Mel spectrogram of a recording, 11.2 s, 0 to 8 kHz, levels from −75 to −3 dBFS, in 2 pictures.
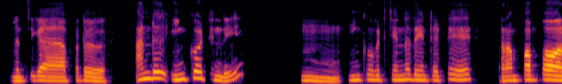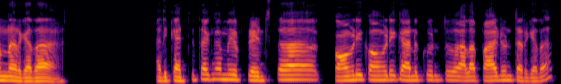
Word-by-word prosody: మంచిగా. 145 +2 0 0.2
అప్పుడు 145 +2 -4 0.5
అండ్ 215 +3 +3 0.2
ఇంకోటండి 180 - 0 0.7
హ్మ్, 130 -5 -2 0.2
ఇంకొకటి 165 -1 -4
చిన్నది 175 +1 -1
ఏంటంటే, 160 +3 -5 0.5
'రంపంపం' 165 +2 +5
అన్నారు 145 -4 +3
కదా! 125 +1 +4 1.1
అది 135 0 -1
ఖచ్చితంగా 170 +7 -1
మీరు 170 -1 +1
ఫ్రెండ్స్‌తో 155 +3 0 0.5
కామెడీ 155 +4 +3
కామెడీగా 165 0 +1
అనుకుంటూ 155 +1 -6
అలా 145 0 +1
పాడుంటారు 145 -3 0
కదా! 160 - -3
155 Hz, 110 wpm, -22 LUFS, 145-170 Hz, 1.1 s, రంపంపం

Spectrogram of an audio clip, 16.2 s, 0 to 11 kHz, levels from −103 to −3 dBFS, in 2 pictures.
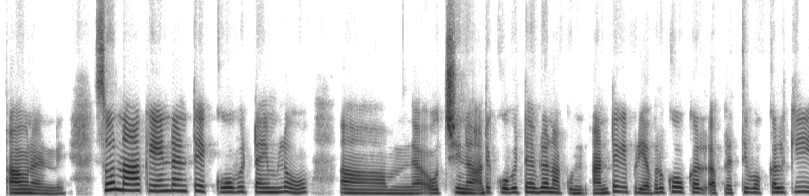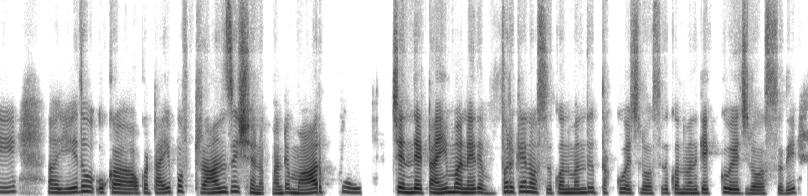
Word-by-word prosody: అవునండి. 180 -5 0 0.4
సో 360 - +3 0.2
నాకేంటంటే 320 -2 +2 0.2
కోవిడ్ 255 +1 0
టైమ్‌లో 245 0 -1 0.5
ఆహ్, 195 -2 -2
హ్మ్, 180 - -6 0.4
వచ్చిన 210 +1 +3
అంటే 220 +7 -2
కోవిడ్ 230 +2 0
టైమ్‌లో 245 0 +2
నాకు 195 -1 -7 0.3
అంటే 210 +8 -2
ఇప్పుడు 235 -4 -4
ఎవరికో 235 +5 -4
ఒకల్ 230 -1 -3
ఆహ్, - - -18
ప్రతి 200 +4 -6
ఒక్కరికి 240 +5 -4 0.6
ఆహ్, 220 -1 +1
ఏదో 285 +4 +2 0.2
ఒక - - -2 0.3
ఒక 220 - -3
టైప్ 235 +8 -1
ఆఫ్ - - -22
ట్రాన్సిషన్ 225 -1 +3 0.2
అంటే 220 +2 -2
మార్పు 240 +5 +2 0.5
చెందే 225 -2 +7
టైమ్ 225 +4 +5
అనేది 215 +1 +4
ఎవ్వరికైనా 260 +8 0
వస్తది. 200 -2 -7
కొంతమందికి 210 +3 +1
తక్కువ 215 0 -3
ఏజ్‌‌లో 195 0 -4
వస్తది. 205 +2 -9
కొంతమందికి 195 0 0
ఎక్కువ 220 -2 +1
ఏజ్‌‌లో 185 -2 -3
వస్తది. 180 +2 -6
220 Hz, 150 wpm, -23 LUFS, 200-250 Hz, 0.6 s, చెందే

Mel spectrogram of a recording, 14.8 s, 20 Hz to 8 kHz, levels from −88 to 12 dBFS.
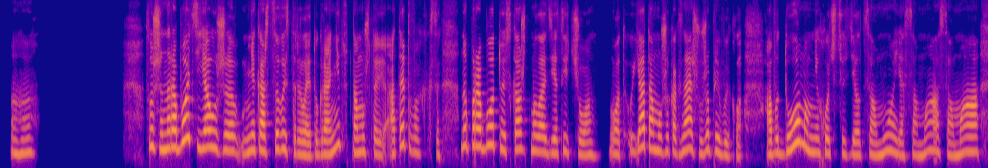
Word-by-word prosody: Ага. 205 +1 -5 1.6
Слушай, 280 -4 0
на 270 +2 +4
работе 290 +4 +6
я 280 +1 +7
уже, 240 -3 +1
мне 215 +5 -3
кажется, 235 +1 +3
выстроила 210 -8 -2
эту 170 +2 -3
границу, 195 - -1
потому 215 +1 -1
что, 205 -1 -6
э, 180 - -5
от 195 +8 -4
этого, 255 -11 -2
как - - -22
ск 185 - -10 0.3
Ну 305 +2 -1
поработаю 305 -3 +4
и - - -6
скажут: 255 0 0
"Молодец!" 215 -3 -1
И 215 -4 -7
чё? 185 -5 -5 0.2
Вот. 190 -3 -5
У - - -11
я 270 +7 +5
там 260 -4 +1
уже, 225 0 -5
как 220 -4 -4
знаешь, 245 +2 +1
уже 215 +6 -3
привыкла. 190 -8 -6 0.3
А 190 - +2
вот 205 -1 -4
дома 300 - +4
мне 215 -3 -3
хочется 200 -1 -6
сделать 180 -1 -6
самой, 200 +6 -4
я 180 -2 -6
сама, 180 +8 -5
сама. 210 +5 +1
220 Hz, 180 wpm, -20 LUFS, 195-255 Hz, 1.6 s, я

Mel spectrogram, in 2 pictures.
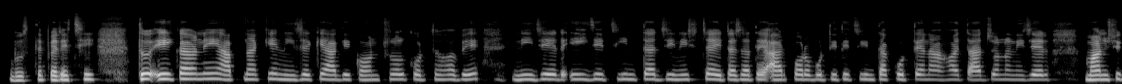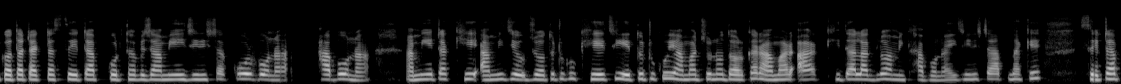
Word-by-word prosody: বুঝতে 190 +2 0
পেরেছি। 210 +3 +4 0.5
তো 245 - +11 0.2
এই 245 - +7
কারণেই 255 0 +5
আপনাকে 235 +3 -3
নিজেকে 220 +2 -1
আগে 225 +1 -2
কন্ট্রোল 215 +3 -3
করতে 220 +1 -5
হবে। 225 0 -1 0.5
নিজের 230 +1 +2 0.2
এই 235 - -2
যে 245 - 0 0.2
চিন্তার 235 0 -2
জিনিসটা 225 +1 -3
এটা 220 +1 0
যাতে 220 +1 +1 0.2
আর 215 - +1
পরবর্তীতে 225 +1 -2
চিন্তা 230 -1 -2
করতে 230 0 -1
না 220 - -2
হয় 225 0 -4
তার 210 +1 +2
জন্য 230 -1 -5
নিজের 220 +1 +1 0.5
মানসিকতাটা 220 0 +4
একটা 230 +2 -1
সেটআপ 225 -1 +2
করতে 225 0 +1
হবে 220 0 -1
যে 225 - +3
আমি 220 +1 -1
এই 225 - 0
জিনিসটা 225 0 -3 0.2
করবো 245 -2 +4
না, - - -3 0.4
খাবো 230 +1 +3
না। 190 - -2 0.5
আমি 215 +3 +1
এটা 245 +2 0
খেয়ে 250 0 -1
আমি 220 +2 -2
যে 240 - +3 0.2
যতটুকু 240 +4 -3
খেয়েছি 235 +1 +1
এতটুকুই 250 +4 -3
আমার 230 +1 -1
জন্য 240 -1 -1
দরকার। 230 +4 0
আমার 225 +2 +1 0.2
আর 230 - -1
ক্ষিদা 235 +1 -3
লাগলেও 225 +2 0
আমি 220 -1 -5
খাবো 210 -1 -6
না। - - -8
এই 215 - -9
জিনিসটা 230 - -5
আপনাকে 240 +3 -5 0.5
সেটআপ 240 +1 +3
230 Hz, 165 wpm, -24 LUFS, 220-240 Hz, 0.5 s, তো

